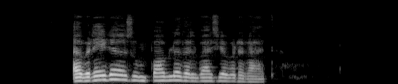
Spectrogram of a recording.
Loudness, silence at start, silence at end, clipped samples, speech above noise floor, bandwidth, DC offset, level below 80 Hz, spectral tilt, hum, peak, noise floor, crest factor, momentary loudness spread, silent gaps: -20 LUFS; 0.75 s; 1.35 s; under 0.1%; 59 dB; 11 kHz; under 0.1%; -72 dBFS; -7.5 dB/octave; none; -2 dBFS; -79 dBFS; 20 dB; 12 LU; none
